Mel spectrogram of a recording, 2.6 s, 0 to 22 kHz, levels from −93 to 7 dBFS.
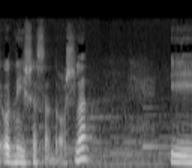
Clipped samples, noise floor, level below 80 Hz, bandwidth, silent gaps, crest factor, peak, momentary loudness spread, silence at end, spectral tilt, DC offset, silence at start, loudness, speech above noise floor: under 0.1%; -43 dBFS; -58 dBFS; 13 kHz; none; 18 dB; -6 dBFS; 21 LU; 0 s; -6.5 dB/octave; under 0.1%; 0 s; -24 LUFS; 21 dB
